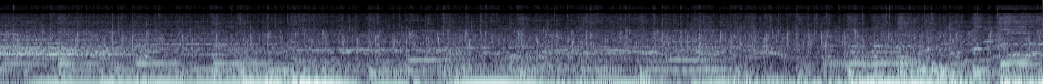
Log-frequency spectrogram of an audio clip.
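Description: Live musical-theatre song at a curtain call: singers over a band with a heavy bass line, while the audience applauds.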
